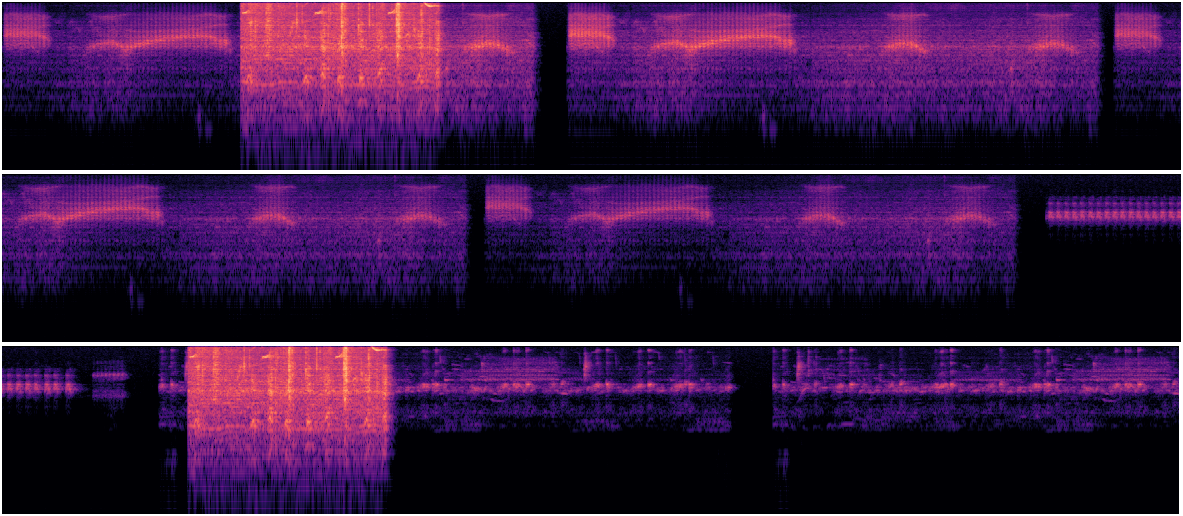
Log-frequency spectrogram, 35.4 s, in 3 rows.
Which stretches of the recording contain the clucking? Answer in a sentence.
You can hear the clucking from 2.4 to 4.4 s and from 25.4 to 27.4 s.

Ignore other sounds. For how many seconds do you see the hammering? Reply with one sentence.
The hammering can't be heard in this clip.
